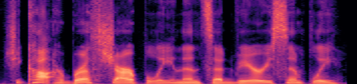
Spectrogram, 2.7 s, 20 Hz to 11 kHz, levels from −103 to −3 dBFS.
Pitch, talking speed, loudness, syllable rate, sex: 155 Hz, 225 wpm, -20 LUFS, 5.2 syllables/s, female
